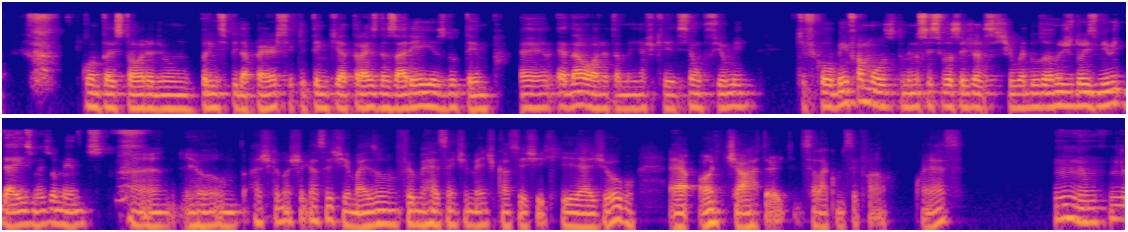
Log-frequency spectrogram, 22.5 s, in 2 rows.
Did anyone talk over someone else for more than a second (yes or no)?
no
